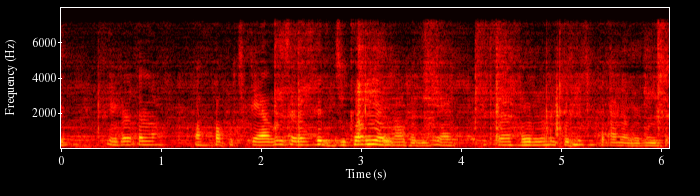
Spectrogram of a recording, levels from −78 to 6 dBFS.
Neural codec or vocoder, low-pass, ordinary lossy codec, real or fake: codec, 24 kHz, 1 kbps, SNAC; 7.2 kHz; none; fake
